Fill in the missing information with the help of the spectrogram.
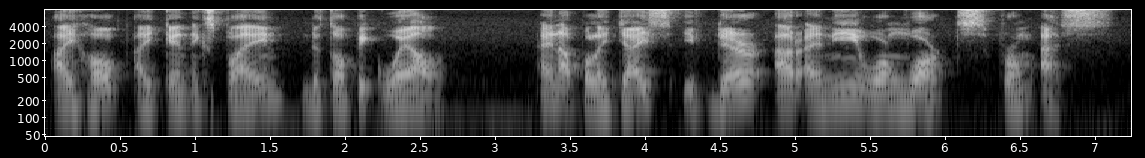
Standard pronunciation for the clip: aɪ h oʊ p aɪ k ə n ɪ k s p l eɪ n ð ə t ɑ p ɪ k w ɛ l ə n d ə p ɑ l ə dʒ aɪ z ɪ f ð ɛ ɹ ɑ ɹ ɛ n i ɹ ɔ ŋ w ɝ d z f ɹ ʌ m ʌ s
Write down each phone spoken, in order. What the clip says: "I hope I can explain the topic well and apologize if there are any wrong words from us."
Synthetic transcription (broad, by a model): aɪ h oʊ p aɪ k ə n ɪ k s p l eɪ n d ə t ɑ p ɪ k w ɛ l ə n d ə p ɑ l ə dʒ aɪ s ɪ f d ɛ ɹ ɑ ɹ ɛ n i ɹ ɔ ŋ w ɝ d s f ɹ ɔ m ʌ s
